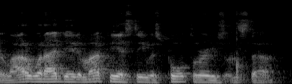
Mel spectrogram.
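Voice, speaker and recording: A man is speaking. He goes at a very fast pace. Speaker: trucker and vlogger. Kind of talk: casual chat. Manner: stutters sometimes.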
